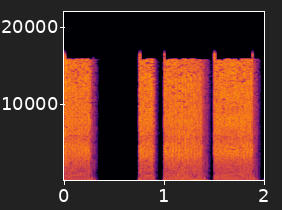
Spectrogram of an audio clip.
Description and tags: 120 Dertill n Amp Synth 02
bit, crushed, digital, dirty, synth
